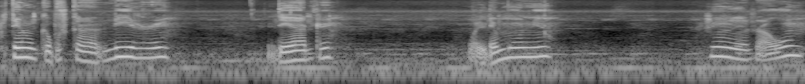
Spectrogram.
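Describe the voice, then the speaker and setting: A woman at medium pitch with very wide pitch swings, a very slow pace, long frequent pauses and music in the background. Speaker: gaming youtuber. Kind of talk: gameplay commentary.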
